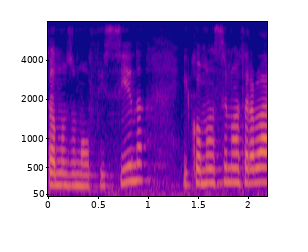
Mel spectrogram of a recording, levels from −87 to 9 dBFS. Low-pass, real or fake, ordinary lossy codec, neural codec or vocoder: 7.2 kHz; fake; none; codec, 16 kHz in and 24 kHz out, 2.2 kbps, FireRedTTS-2 codec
